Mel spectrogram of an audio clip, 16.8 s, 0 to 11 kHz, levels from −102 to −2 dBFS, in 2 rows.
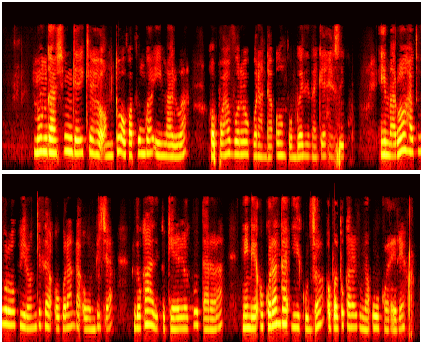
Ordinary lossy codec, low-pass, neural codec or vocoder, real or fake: AAC, 32 kbps; 7.2 kHz; codec, 16 kHz, 4 kbps, X-Codec, HuBERT features, trained on general audio; fake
